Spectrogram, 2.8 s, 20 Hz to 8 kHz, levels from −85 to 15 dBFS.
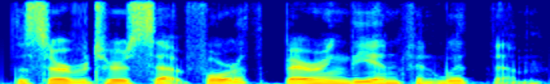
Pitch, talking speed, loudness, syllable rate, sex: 155 Hz, 195 wpm, -17 LUFS, 5.4 syllables/s, male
